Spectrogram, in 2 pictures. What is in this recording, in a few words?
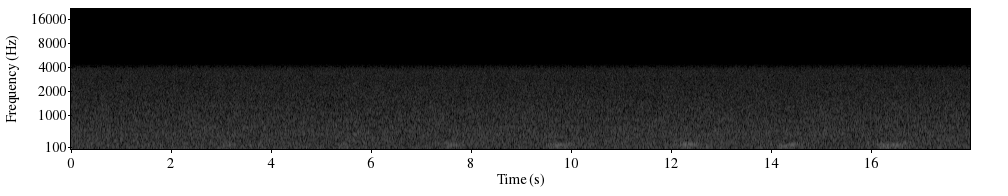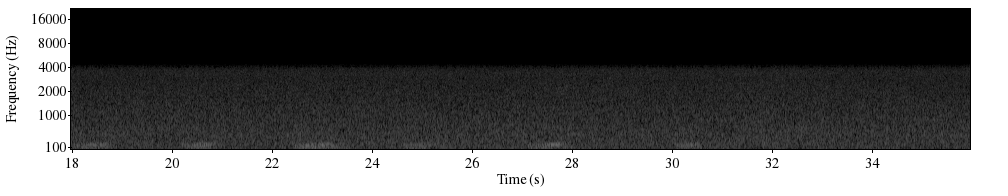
north pacific right whale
